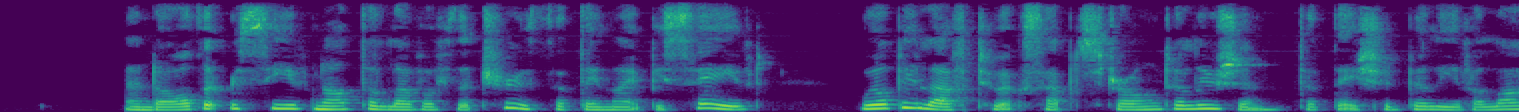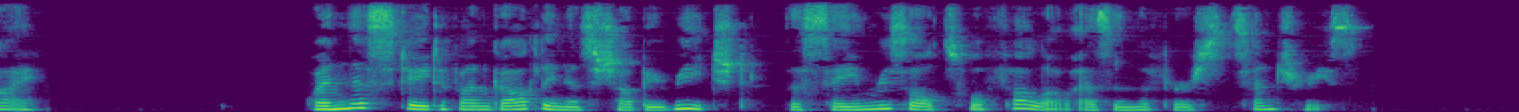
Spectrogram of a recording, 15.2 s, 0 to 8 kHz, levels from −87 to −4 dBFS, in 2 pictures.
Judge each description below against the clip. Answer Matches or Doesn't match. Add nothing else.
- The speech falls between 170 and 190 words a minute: Matches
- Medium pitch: Doesn't match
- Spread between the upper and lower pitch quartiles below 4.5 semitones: Matches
